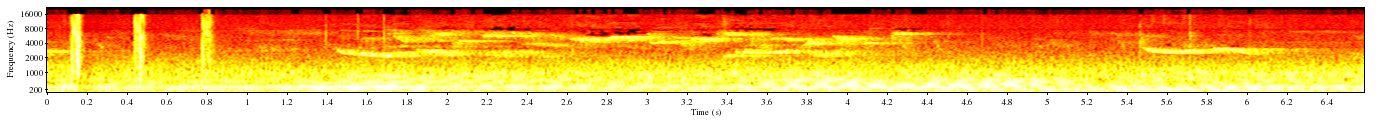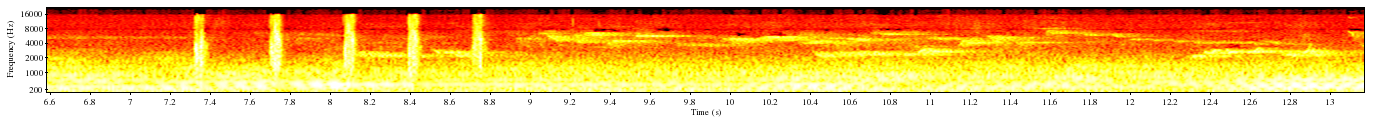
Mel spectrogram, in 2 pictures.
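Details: Robin giving an unusual, strange-sounding vocalization: short high twittering and warbled phrases in bursts, over a steady droning musical background with a few sharp clicks.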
